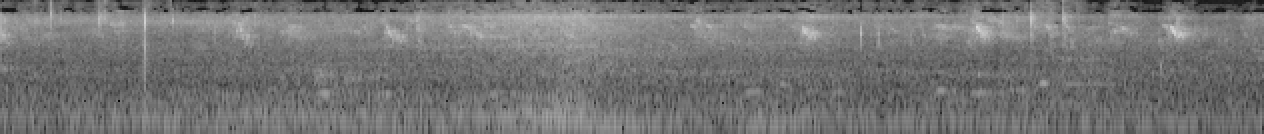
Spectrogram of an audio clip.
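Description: Small birds chirping now and then in short, high notes over a faint, steady low hum of distant traffic.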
